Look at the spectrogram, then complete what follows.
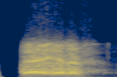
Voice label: radio bot reponse negative, Counter-Strike swat

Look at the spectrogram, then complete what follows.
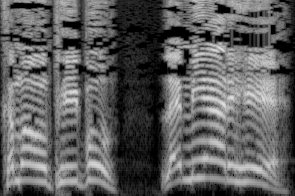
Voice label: call for rescue, voice; Left 4 Dead 2; coach

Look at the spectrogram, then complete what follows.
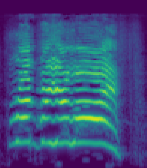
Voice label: run for your life, female; Garry's Mod; hl2

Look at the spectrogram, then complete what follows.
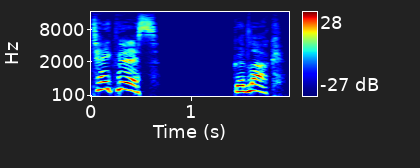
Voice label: finale gas, teengirl; Left 4 Dead 2

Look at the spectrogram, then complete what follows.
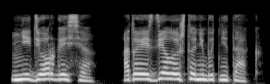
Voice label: Heal Other, russian; Producer

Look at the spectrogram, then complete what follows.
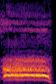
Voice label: incapacitated injury, voice; Left 4 Dead 2; coach

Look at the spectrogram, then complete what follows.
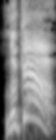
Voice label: lookout, survivor voice biker; Left 4 Dead 2

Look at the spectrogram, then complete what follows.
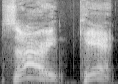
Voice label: initial meeting, survivor voice biker

